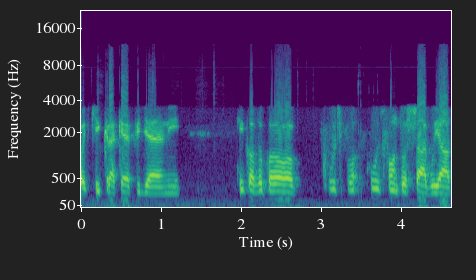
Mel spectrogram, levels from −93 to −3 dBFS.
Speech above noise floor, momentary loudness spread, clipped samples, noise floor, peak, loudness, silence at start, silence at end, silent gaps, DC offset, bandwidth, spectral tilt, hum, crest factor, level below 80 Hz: 31 dB; 13 LU; under 0.1%; -54 dBFS; -10 dBFS; -23 LUFS; 0 s; 0 s; none; under 0.1%; 12 kHz; -4 dB/octave; none; 14 dB; -60 dBFS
